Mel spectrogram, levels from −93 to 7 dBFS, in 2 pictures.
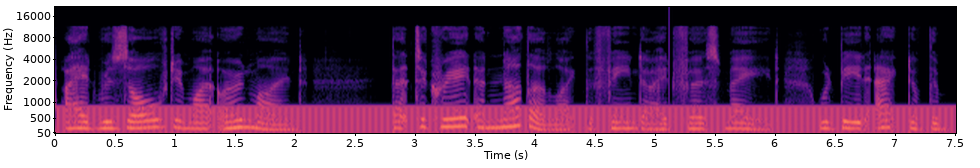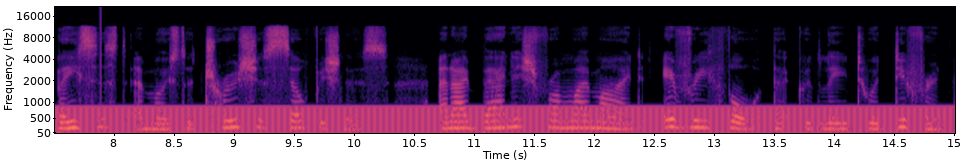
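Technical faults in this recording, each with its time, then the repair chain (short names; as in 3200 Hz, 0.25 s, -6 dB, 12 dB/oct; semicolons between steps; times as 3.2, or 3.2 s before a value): buzz 60 Hz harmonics 14 -33 dBFS
5.12 pop -19 dBFS
7.89 pop -15 dBFS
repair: de-click; de-hum 60 Hz, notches 14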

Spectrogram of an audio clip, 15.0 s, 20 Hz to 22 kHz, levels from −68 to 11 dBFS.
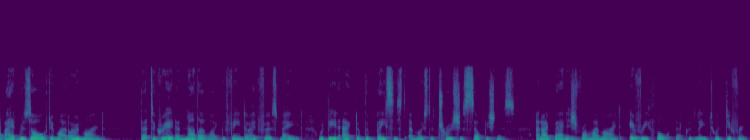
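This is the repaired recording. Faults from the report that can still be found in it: none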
